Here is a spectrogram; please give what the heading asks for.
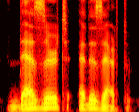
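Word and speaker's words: dessert: da voz no começo, deserto. Mas se eu jogo a força lá pro final, Isso, desert. Com som de Z suave, aí sim é a sobremesa. A sílaba tônica muda tudo.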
